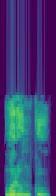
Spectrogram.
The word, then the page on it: ಒರುಂಕು: Kannada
